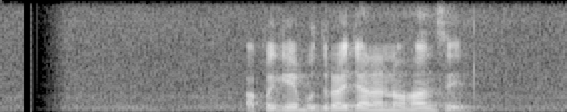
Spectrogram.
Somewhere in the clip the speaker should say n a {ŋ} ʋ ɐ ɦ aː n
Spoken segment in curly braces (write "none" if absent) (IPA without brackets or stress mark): n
